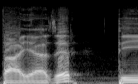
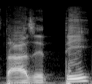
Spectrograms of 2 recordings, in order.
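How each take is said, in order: First: Final তি held long; with stretch. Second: Final তি short; no stretch. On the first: Teacher drills students on madd, long-held তি. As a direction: draw out the ee of তি. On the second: Teacher drills students on short vowels, short unheld তি. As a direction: keep the ee of তি brief. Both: Shown as a demonstration. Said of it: "কোথায় টান আছে এবং কোথায় টান নাই".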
